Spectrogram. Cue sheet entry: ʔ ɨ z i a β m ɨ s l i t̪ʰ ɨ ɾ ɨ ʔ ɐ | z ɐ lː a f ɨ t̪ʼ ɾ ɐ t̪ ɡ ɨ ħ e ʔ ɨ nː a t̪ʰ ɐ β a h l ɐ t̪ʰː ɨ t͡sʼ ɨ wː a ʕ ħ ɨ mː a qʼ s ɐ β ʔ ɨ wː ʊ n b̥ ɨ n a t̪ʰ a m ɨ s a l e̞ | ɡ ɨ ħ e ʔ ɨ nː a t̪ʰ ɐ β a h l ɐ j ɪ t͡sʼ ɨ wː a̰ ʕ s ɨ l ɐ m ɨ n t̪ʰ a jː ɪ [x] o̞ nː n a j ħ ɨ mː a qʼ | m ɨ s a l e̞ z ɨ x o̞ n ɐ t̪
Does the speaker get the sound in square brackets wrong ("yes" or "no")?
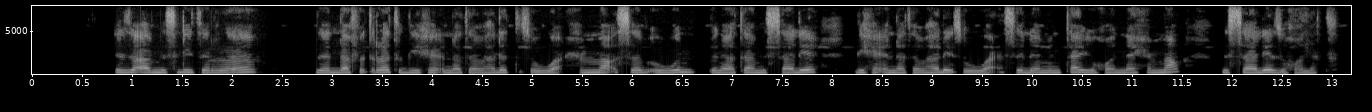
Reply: no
